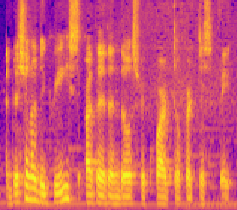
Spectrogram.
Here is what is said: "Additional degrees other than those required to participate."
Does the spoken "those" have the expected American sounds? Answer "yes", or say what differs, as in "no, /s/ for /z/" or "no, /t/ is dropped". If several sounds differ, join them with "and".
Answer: no, /s/ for /z/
